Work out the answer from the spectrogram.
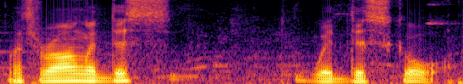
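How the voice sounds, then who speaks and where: A man's voice: medium pitch, little pitch movement, a little slow, dark tone. A man reading a horror visual novel aloud, translating its lines with dramatic narration and amused asides. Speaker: gaming YouTuber.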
